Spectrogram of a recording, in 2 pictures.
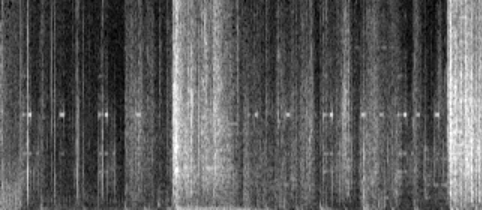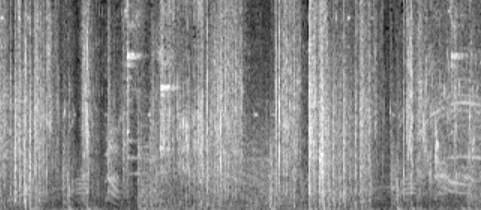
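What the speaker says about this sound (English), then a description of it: "I'm shooting him so many times" Rapid bursts of automatic gunfire from a console shooter game rattle almost without pause, loud and dense, jumping in intensity partway through, with no talk over it.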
